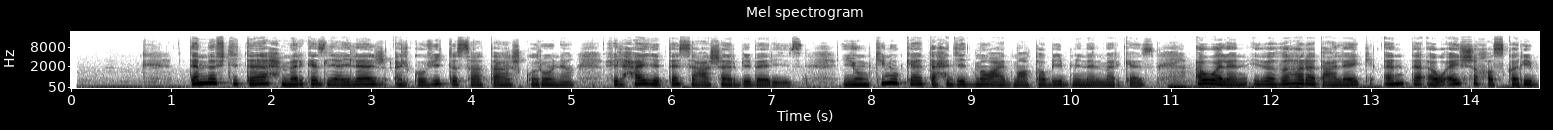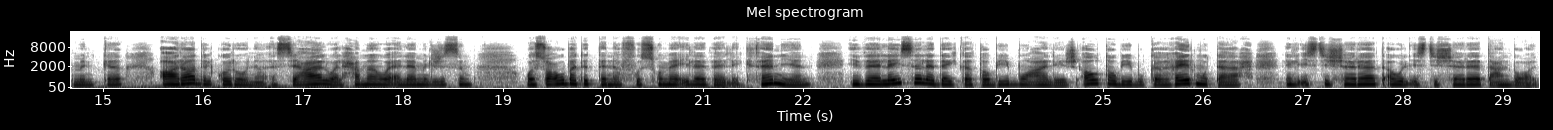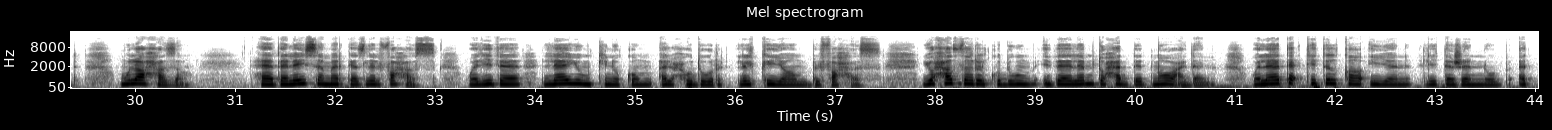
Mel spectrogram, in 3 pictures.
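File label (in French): Arabe covid, informations multilingues; Message en Arabe; Les messages de prévention multilingues; Paris19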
